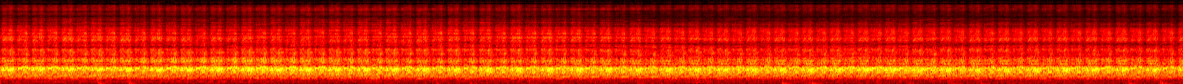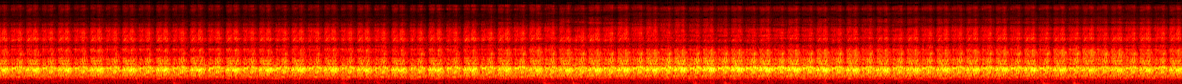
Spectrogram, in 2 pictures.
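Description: Bachmann G-scale Two-Truck Climax model steam locomotive running steadily along its track, heard up close from the train: a continuous mechanical running noise of the model and its wheels on the rails.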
